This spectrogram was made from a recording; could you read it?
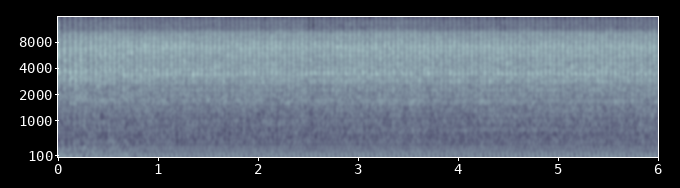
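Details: Harbor Freight Predator Honda-clone single-cylinder engine on an air compressor, after clearing a water/bad-fuel float bowl and adding fresh fuel: a steady, even beat around 230 a minute with no stumbling. Normal running.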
